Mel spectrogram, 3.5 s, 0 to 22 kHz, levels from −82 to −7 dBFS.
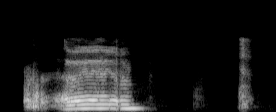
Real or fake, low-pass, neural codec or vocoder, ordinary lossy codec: fake; 5.4 kHz; codec, 44.1 kHz, 2.6 kbps, DAC; none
